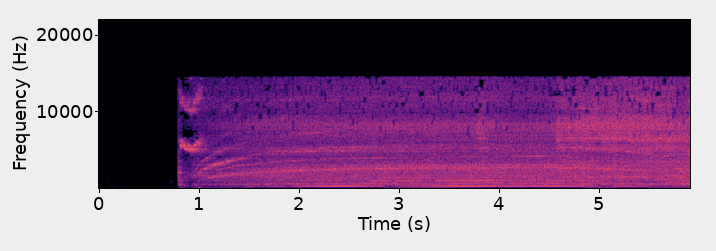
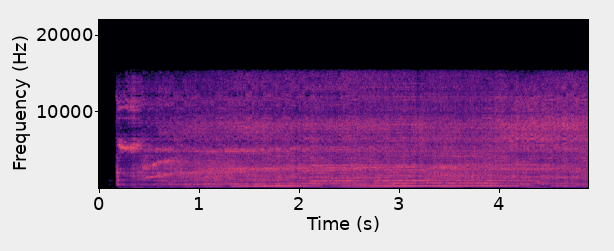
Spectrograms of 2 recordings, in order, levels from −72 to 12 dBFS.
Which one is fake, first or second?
second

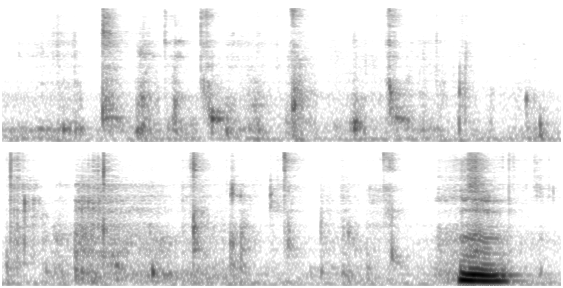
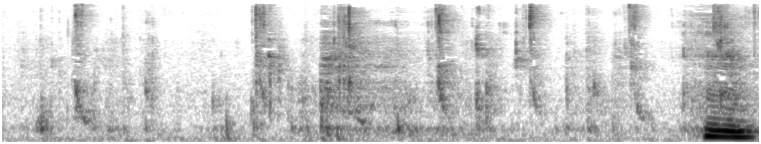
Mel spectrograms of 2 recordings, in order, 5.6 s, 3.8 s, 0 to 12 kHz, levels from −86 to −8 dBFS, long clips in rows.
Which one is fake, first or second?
first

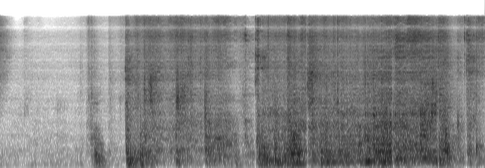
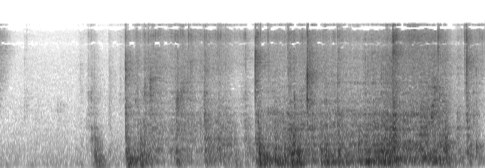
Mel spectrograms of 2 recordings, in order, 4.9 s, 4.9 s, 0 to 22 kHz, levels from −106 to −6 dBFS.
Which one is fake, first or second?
first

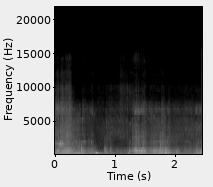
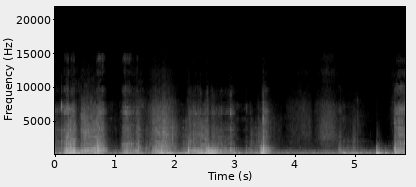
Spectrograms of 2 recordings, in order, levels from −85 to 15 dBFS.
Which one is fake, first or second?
first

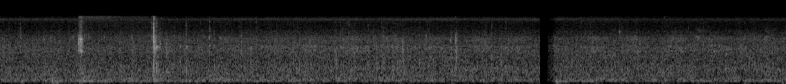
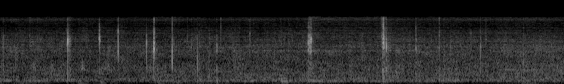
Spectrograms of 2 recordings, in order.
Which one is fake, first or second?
second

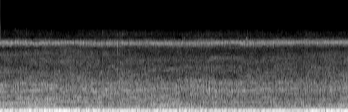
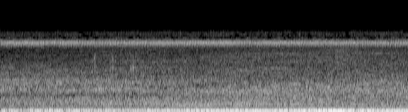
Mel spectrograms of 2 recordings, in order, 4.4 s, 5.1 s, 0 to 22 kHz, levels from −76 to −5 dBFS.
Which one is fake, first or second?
first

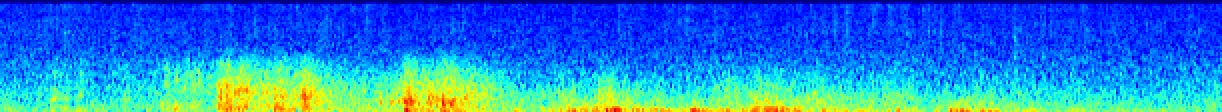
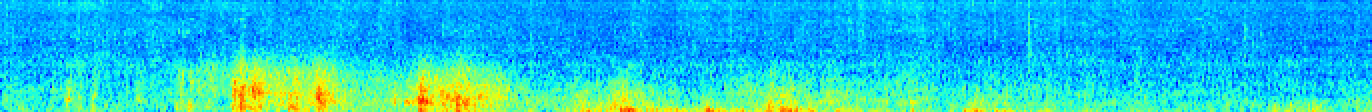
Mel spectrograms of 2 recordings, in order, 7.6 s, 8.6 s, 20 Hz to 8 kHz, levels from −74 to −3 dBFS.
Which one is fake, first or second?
second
